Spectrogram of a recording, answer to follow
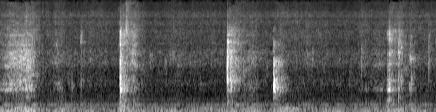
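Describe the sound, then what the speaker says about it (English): Chicken marinade with salt is mixed by hand in a bowl, quiet wet squelching and rubbing with several sharper slaps and clicks spaced about a second apart. "So now I need to mix it well with hand,"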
